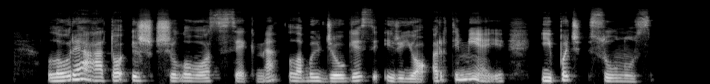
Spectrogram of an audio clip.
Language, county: Lithuanian, Kaunas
